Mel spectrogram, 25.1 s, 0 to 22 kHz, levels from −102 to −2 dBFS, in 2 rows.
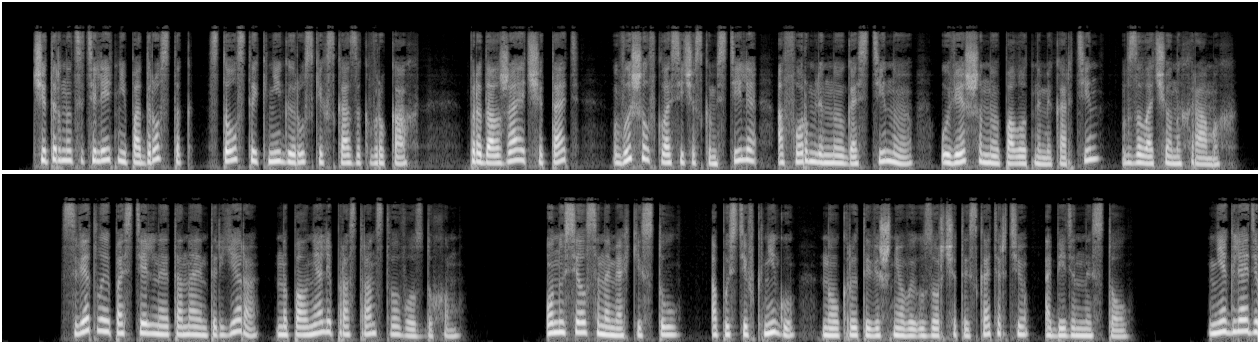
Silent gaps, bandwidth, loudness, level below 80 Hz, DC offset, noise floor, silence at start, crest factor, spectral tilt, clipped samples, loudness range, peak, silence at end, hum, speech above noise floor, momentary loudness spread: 12.62-12.93 s, 17.47-17.78 s, 24.15-24.44 s; 11 kHz; -19 LUFS; -52 dBFS; under 0.1%; -46 dBFS; 0.3 s; 16 dB; -7 dB/octave; under 0.1%; 3 LU; -4 dBFS; 0 s; none; 28 dB; 9 LU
